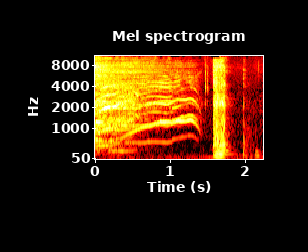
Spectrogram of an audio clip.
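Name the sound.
coughing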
